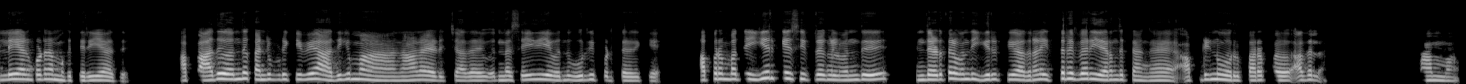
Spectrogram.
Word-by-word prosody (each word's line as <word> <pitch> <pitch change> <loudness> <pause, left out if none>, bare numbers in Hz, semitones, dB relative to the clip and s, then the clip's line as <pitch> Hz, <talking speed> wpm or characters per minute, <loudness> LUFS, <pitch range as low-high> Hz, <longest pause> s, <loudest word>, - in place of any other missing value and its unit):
இல்லையான்னு 230 +1 +2
கூட 230 - +1
நமக்கு 195 -3 -2
தெரியாது? 185 -4 0 0.6
அப்போ 190 +2 -13
அது 255 +6 +4
வந்து 250 +3 +3
கண்டுபிடிக்கவே 230 +2 0
அதிகமா 230 +3 +1 0.4
நாளாயிடுச்சு. 195 -2 -1
அதை 185 +1 -1 0.2
இந்த 195 +1 -1
செய்திய 225 +1 +2
வந்து 200 +2 -3
உறுதிப்படுத்துறதுக்கே! 180 -5 -4 0.5
அப்புறம் 250 +3 0
பார்த்தா 245 0 0
"இயற்கை 285 0 +2
சீற்றங்கள் 220 -3 0
வந்து 220 +1 +2 0.5
இந்த 210 - +2
இடத்தில 230 +4 +3
வந்து 245 0 +1
இருக்கு. 230 0 -4
அதனால, 210 +3 0
இத்தனை 265 +5 +2
பேர் 255 0 +4
இறந்துட்டாங்க" 200 -3 -3 0.4
அப்படின்னு 230 +6 -1
ஒரு 195 -1 -1
பரப்ப 200 +1 -1 0.3
அதில 205 0 -3 1.1
ஆமா. 185 -3 -3
215 Hz, 135 wpm, -19 LUFS, 195-235 Hz, 1.1 s, அது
